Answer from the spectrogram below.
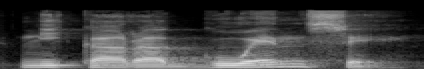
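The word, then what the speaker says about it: Nicaragüense: Nicaraguense, Nicaraguense. So kung mapapansin niyo, la letra U o yung letter U may diaresis. So it means babanggitin mo or bibigkasin mo yung letter U. Nicaraguense, Nicaraguan.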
